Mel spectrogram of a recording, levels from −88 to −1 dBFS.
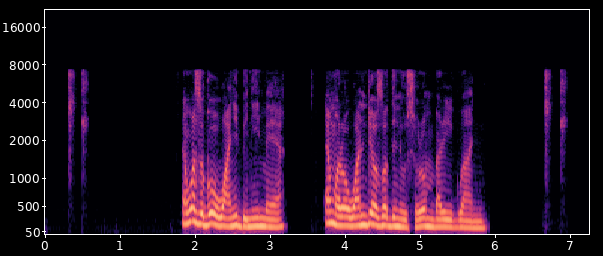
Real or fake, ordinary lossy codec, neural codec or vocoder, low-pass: fake; AAC, 64 kbps; codec, 16 kHz, 8 kbps, FunCodec, trained on Chinese and English, 25 frames a second; 7.2 kHz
